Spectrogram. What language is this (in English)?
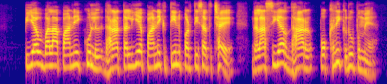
Maithili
